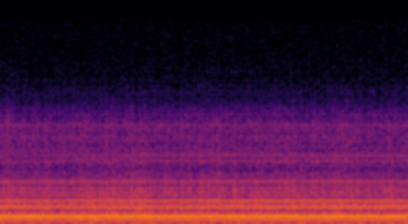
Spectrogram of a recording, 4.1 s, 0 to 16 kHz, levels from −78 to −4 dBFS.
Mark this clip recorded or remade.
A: recorded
